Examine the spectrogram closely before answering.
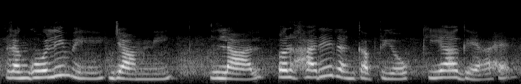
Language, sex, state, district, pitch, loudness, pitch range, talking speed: Hindi, female, Jharkhand, Sahebganj, 295 Hz, -16 LUFS, 275-325 Hz, 140 wpm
